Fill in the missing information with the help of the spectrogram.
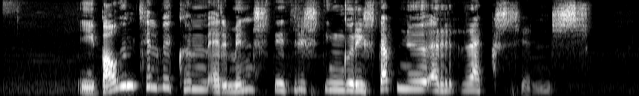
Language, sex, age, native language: Icelandic, female, 30-39, Icelandic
